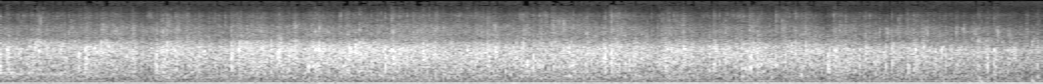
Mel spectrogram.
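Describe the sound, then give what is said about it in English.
A church audience claps hands to give praise to God, a dense, steady wash of applause from many people that holds evenly throughout, with a low hum underneath and no clear speech. “Come on, let's clap our hands and give him praise.”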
